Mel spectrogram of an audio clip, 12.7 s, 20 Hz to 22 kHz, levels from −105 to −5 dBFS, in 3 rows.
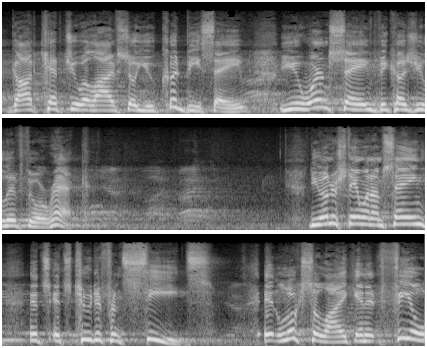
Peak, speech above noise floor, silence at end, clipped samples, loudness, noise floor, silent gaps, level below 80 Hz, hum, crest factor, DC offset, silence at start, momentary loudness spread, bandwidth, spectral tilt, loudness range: -10 dBFS; 28 dB; 0 s; under 0.1%; -23 LUFS; -52 dBFS; none; -64 dBFS; none; 14 dB; under 0.1%; 0 s; 12 LU; 16 kHz; -4 dB/octave; 5 LU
